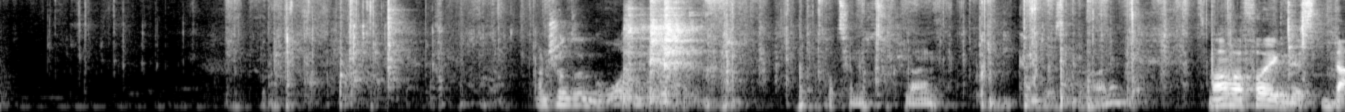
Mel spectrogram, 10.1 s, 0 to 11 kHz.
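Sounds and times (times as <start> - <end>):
cardboard rustling and scraping: 1.7 - 4.3, 5.3 - 9.9.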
